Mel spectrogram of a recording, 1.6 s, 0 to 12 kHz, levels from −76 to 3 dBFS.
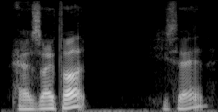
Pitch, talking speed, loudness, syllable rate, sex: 120 Hz, 185 wpm, -19 LUFS, 5.0 syllables/s, male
